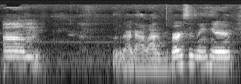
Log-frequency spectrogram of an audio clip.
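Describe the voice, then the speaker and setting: A woman hosting her own channel, chatting casually with viewers while chewing gum, with a relaxed, friendly manner. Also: fairly low pitch, takes it slowly, vocal fry, dull audio. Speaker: channel host. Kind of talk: casual vlog chat. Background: faint noise of her dog moving around.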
